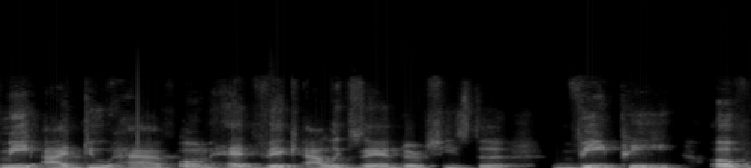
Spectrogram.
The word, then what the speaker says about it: Hedvig: provided them with tools and access to financing hedvik welcome to the show and I hope I pronounced your name correctly you do yes thank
